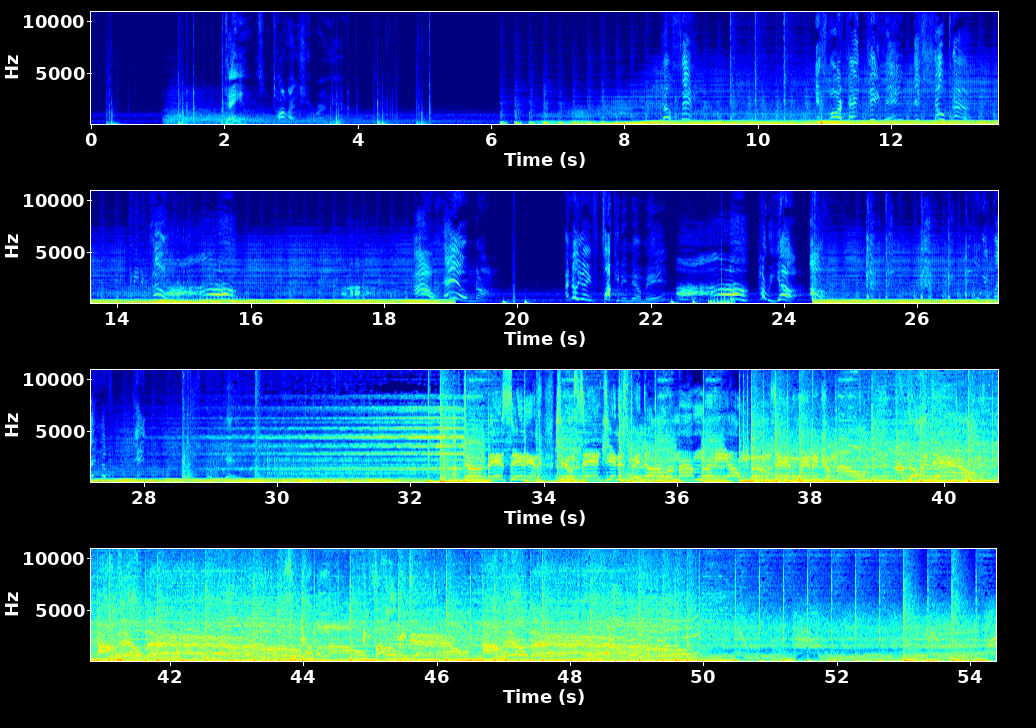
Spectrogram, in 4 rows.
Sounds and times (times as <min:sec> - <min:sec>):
Speech: 0:02.0 - 0:03.8, 0:08.6 - 0:09.0, 0:10.9 - 0:13.2, 0:14.2 - 0:15.8, 0:18.5 - 0:19.7, 0:20.8 - 0:24.7, 0:26.8 - 0:28.0
Pop music: 0:32.3 - 0:50.6.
